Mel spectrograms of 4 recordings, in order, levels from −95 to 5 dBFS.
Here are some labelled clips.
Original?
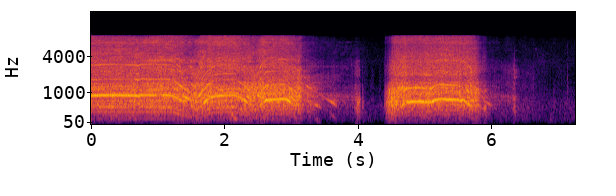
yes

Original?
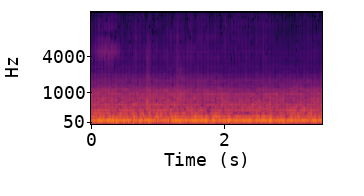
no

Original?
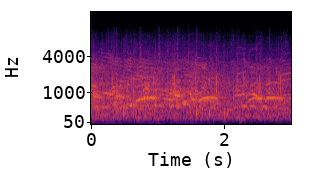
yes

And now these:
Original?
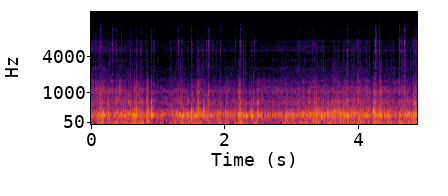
no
